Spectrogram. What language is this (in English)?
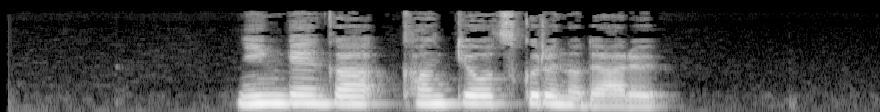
Japanese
